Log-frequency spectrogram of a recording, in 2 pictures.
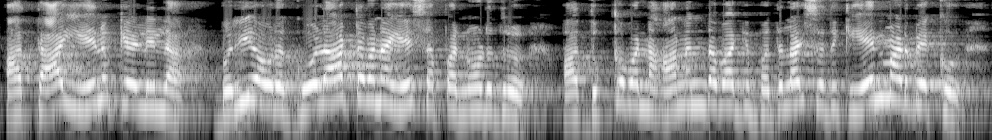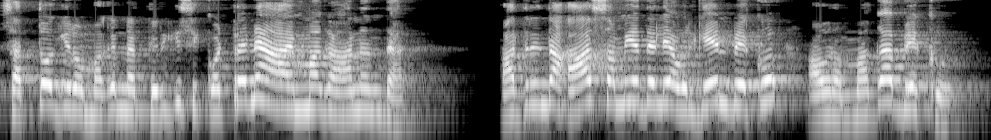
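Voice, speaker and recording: A woman's voice: high voice, normal speed. Earnest woman preaching a sermon. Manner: earnest, repetitive address to listeners. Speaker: pastor. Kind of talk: devotional sermon and prayer.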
